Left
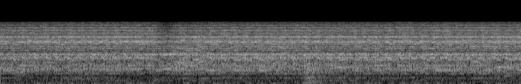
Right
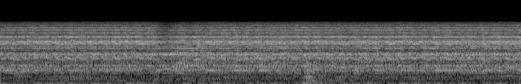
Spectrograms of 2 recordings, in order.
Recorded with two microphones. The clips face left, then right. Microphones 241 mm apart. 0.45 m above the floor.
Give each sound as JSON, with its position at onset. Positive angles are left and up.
{"t": 0.0, "sound": "an engine running", "side_deg": -20, "distance_m": 1.1}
